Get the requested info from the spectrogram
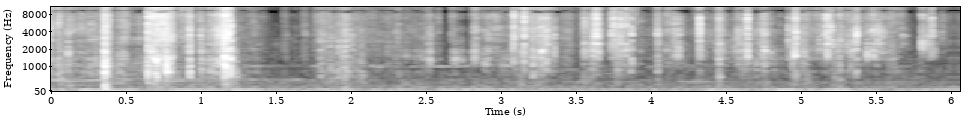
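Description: Cardboard window box of a 1:64 diecast toy being opened by hand and the toy taken out of its clear plastic tray: crinkling, scraping and a quick run of small clicks, over a low steady hum.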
